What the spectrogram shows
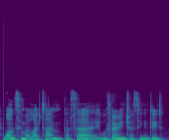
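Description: A low-pitched woman talks freely as a podcast guest, laughing often and restarting her sentences. Her recording sounds slightly dull and lo-fi. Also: flat delivery, brisk, creaky, warm tone. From England. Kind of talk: casual interview chat.

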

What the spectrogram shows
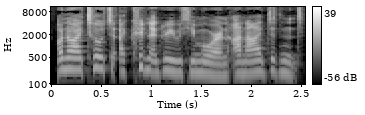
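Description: A woman hosting an interview, chatting casually with quick asides and eager agreement. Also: medium pitch, no room sound, clean studio sound. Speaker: interviewer, host.

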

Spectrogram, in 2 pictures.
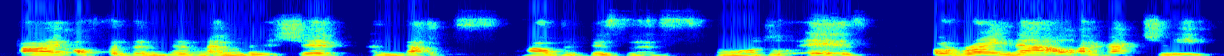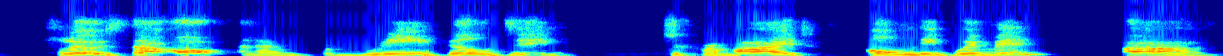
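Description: In a lo-fi recording, an online English teacher who was born in Somalia, moved to Saudi Arabia as a child and later settled in London shares her personal story as a relaxed interview guest. Her voice is mid-range, bright and husky, with a forceful tone.

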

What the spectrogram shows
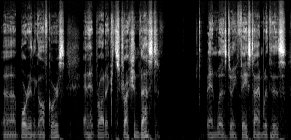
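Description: Man, fairly low voice, podcast co-host, rambling casual anecdotes. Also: fairly even intonation, moderate pace, a bit bright. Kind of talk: casual chat.

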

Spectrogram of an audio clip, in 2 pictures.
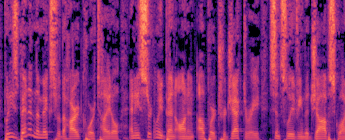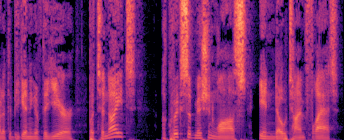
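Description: A man's voice: medium pitch, a little mellow, no echo. A man hosting a podcast, reading a wry, opinionated recap with the odd swear. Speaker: podcast host. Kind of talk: scripted recap narration.

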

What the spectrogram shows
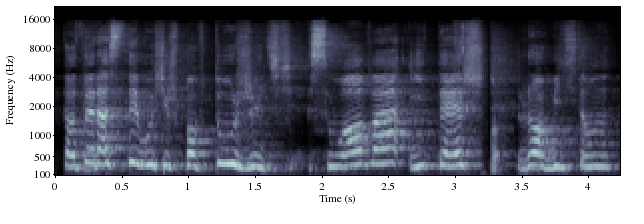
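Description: Female Polish teacher, podcast co-host; slightly high voice, unhurried teaching pace, echoey room. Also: a bit bright. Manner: slow, clear teaching delivery with frequent laughs. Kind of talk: Polish language lesson.

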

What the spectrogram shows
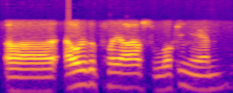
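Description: Hockey insider on a tinny phone line. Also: male voice, on the high side, unhurried, no echo. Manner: thoughtful, hedging, with many ums. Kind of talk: phone-in sports analysis. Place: car while driving.

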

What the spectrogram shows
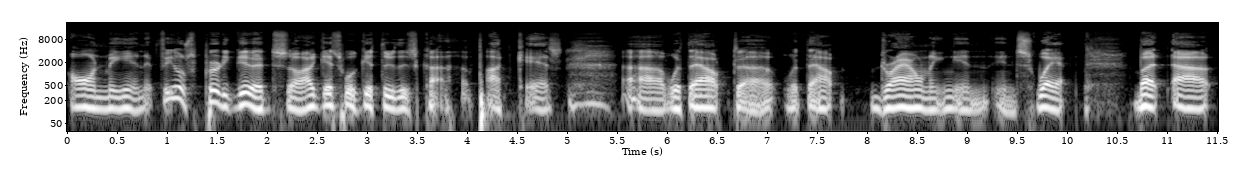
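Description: Older man, American, creaky gravelly voice, folksy podcast host, casual rambling chat, dry close sound. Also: medium pitch, slow pace, no room sound. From West Virginia, United States. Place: at home in a hot room he calls a sauna, fan and ice bucket.

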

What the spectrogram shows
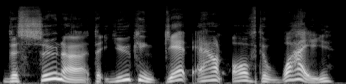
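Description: A man's voice: on the high side, big pitch swings, slow pace, no room sound, clean studio sound. A man hosting a podcast, talking reflectively and enthusiastically, rambling with restarts. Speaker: podcast host. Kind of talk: casual podcast conversation.

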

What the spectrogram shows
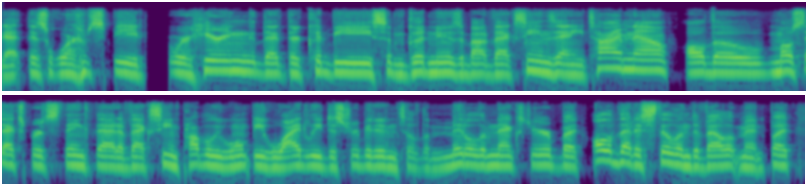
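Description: A man's voice: on the high side, no echo, studio quality. An American man speaking as a news podcast host, moving between scripted reporting and interview questions.

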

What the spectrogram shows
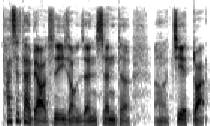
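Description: A man's voice: fairly low pitch, animated, normal speed. A man co-hosting a casual chat, patiently explaining his piano composition step by step and counting beats aloud.

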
